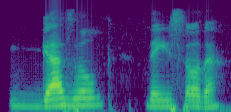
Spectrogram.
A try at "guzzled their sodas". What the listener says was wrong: oh get that s there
